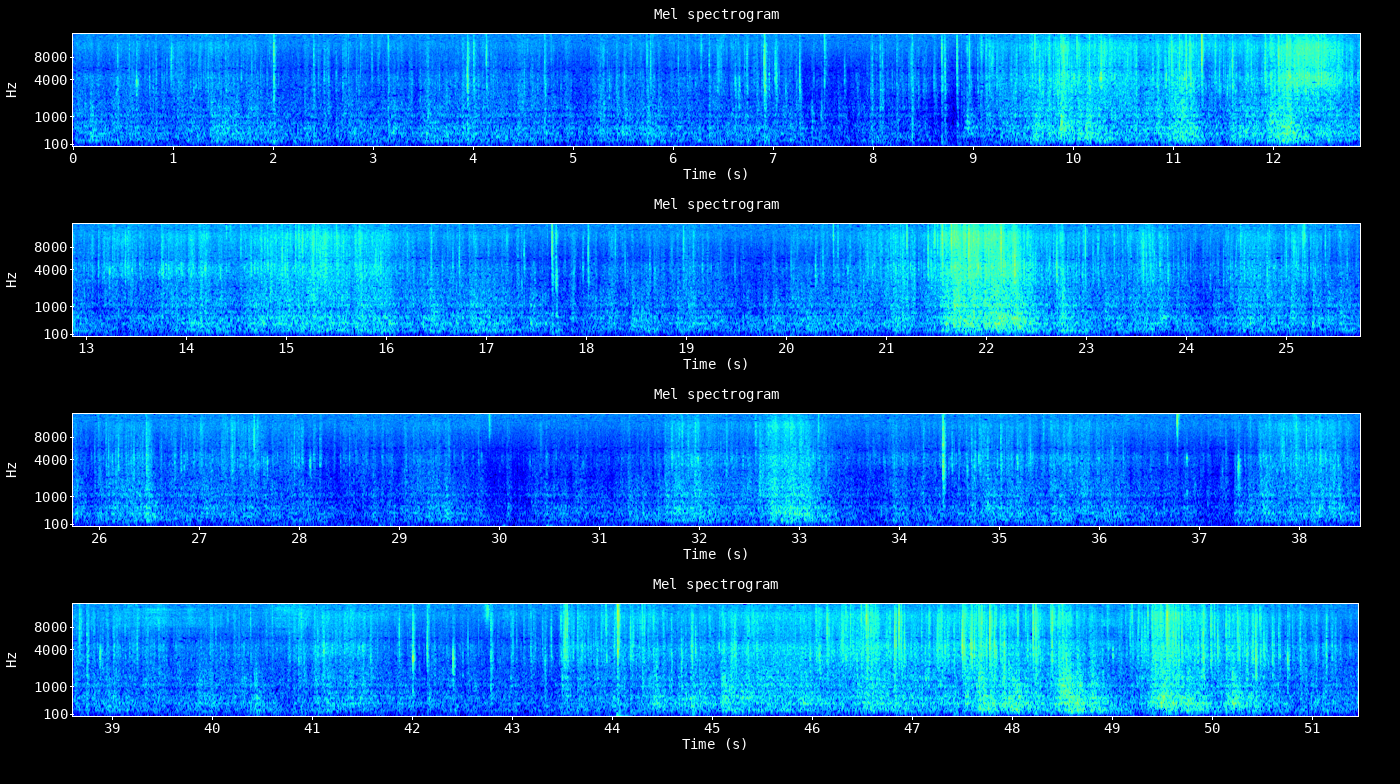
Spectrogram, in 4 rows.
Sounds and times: Rain From Inside a Car 0.0 - 51.4
wind 0.0 - 51.4

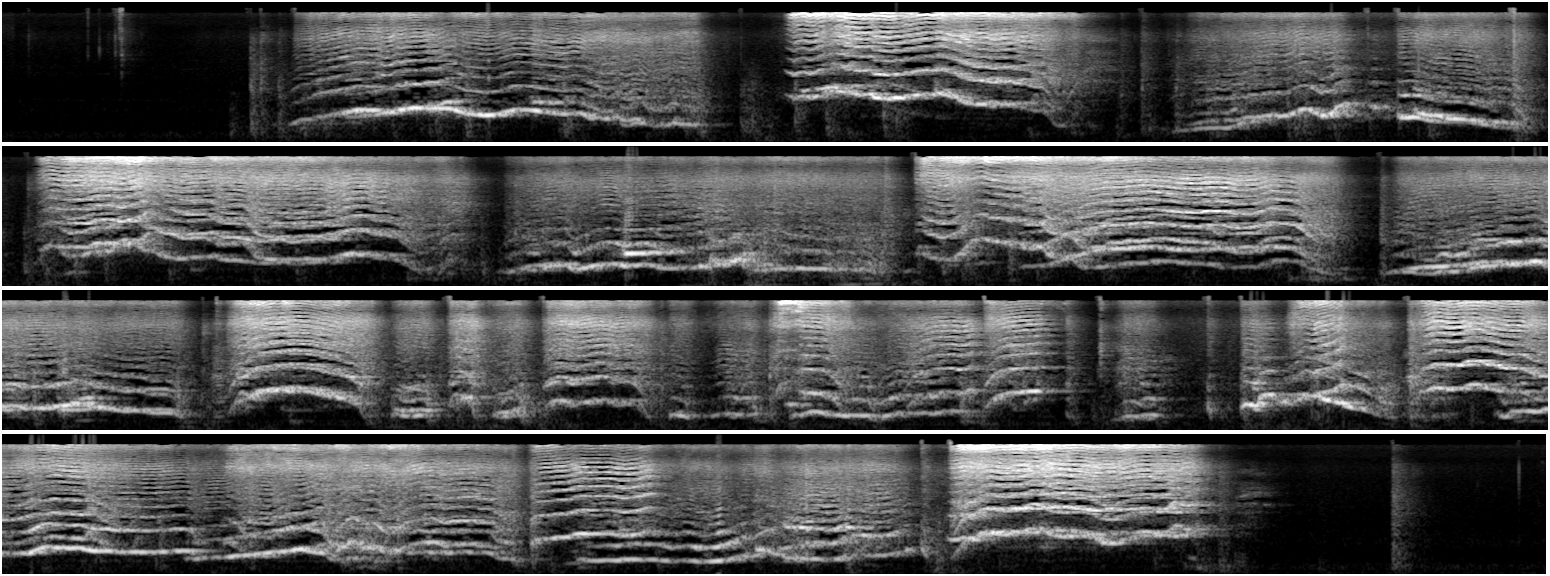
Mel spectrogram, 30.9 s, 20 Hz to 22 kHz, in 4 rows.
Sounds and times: rubbing fingers on waxed table 10.4 - 12.6

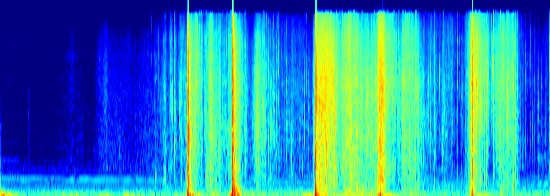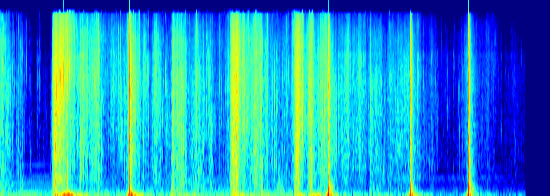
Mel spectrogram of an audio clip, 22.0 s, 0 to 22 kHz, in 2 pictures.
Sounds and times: punch Face 3.4 - 5.5
punch Face 6.2 - 8.8
punch Face 9.4 - 10.4
punch Face 12.1 - 19.5
punch Face 20.3 - 20.6

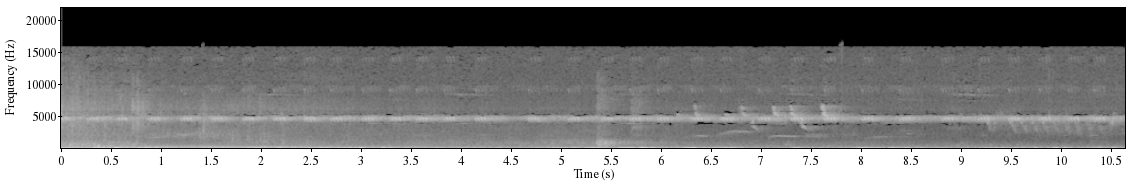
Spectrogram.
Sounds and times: noise of a passing car 0.0 - 7.4
Singing Birds 5.4 - 10.6

